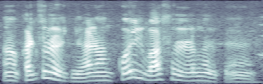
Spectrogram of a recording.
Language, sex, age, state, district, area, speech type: Tamil, male, 45-60, Tamil Nadu, Nagapattinam, rural, spontaneous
